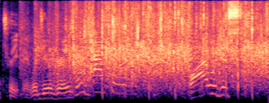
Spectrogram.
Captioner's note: applause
